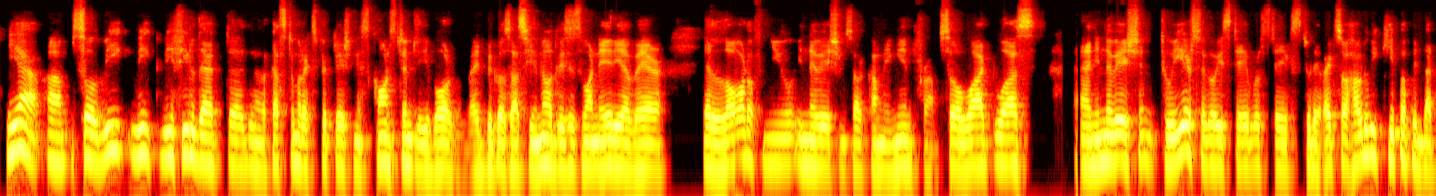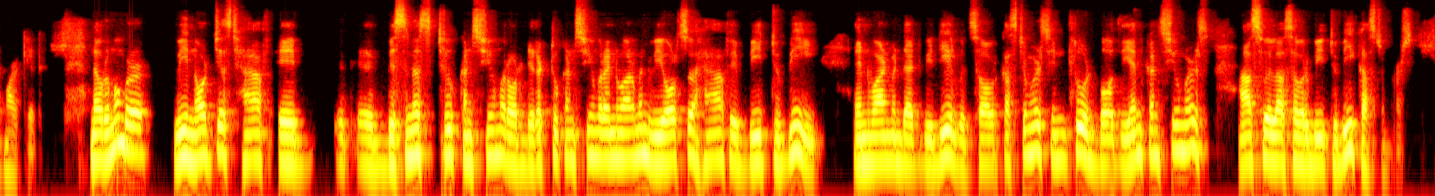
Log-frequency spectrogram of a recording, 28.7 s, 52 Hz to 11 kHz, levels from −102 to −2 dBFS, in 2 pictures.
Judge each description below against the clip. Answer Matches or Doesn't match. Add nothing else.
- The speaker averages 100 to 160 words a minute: Doesn't match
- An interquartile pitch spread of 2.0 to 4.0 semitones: Matches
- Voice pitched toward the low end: Matches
